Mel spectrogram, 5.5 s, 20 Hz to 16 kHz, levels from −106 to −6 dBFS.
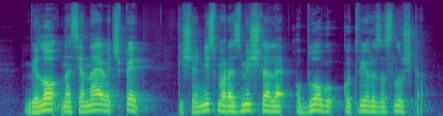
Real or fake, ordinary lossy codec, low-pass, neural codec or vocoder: real; none; 14.4 kHz; none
